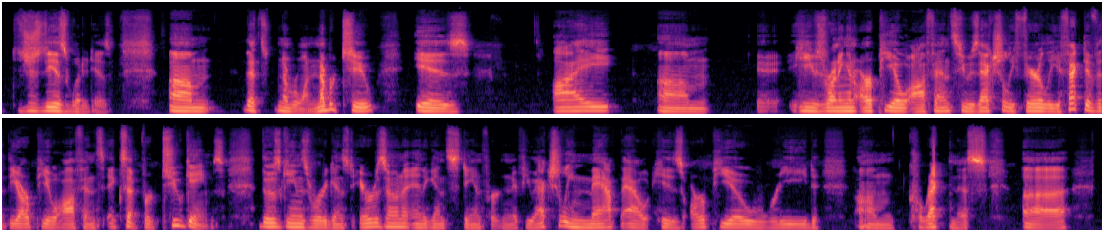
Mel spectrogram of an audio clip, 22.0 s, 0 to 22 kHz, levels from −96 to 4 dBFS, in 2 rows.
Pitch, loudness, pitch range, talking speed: 125 Hz, -22 LUFS, 115-135 Hz, 145 wpm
